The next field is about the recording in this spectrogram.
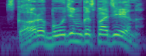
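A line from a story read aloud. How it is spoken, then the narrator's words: Shouting from a coach. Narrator (Russian): крикнул Живьен с козлов кареты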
